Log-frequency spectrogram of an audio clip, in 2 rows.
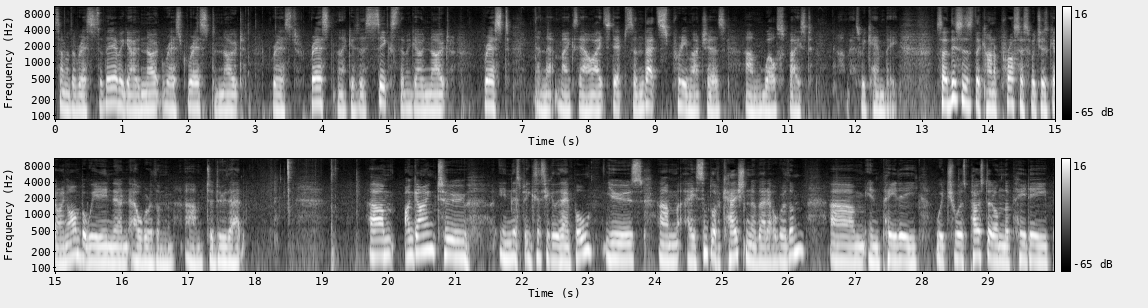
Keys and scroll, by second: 19.1 BackSpace.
